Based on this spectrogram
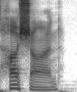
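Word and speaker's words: Ha'Sean: Like, not Dushan, it's Hashan. His name is like Hashan. It rhymes too.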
